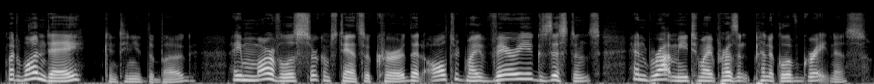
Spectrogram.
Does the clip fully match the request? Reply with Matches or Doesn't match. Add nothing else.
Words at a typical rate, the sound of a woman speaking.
Doesn't match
